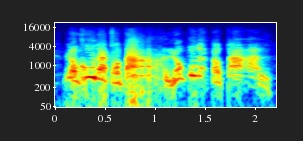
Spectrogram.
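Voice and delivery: high, slow, drawn-out commentator cry; mock announcer. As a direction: stretch out locura like a hyped announcer. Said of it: "un tipo que me dice". (relator exagerado, agudo y lento)

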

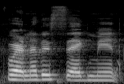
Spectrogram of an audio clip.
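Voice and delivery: ordinary delivery

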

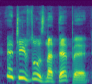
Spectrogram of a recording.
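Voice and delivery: high, whiny mock of a defender; mocking dismissive voice. Streamer mocks a friend who defends Dolan, whiny and dismissive. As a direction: sneer it like a lazy excuse. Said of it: "that's what I hear".

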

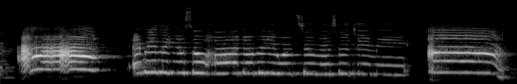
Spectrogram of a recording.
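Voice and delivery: high, fast, hammed-up despairing cry; exaggerated whiny wail. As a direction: wail like everything is hopeless, overplayed. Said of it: "and I'm like".

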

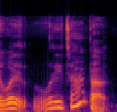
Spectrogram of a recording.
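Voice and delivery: high, fast, incredulous "what"; shocked disbelief. Retold or imitated. Dad hearing his daughter is skipping the meet, stunned and fast. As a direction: jump up in pitch, rushing the question.

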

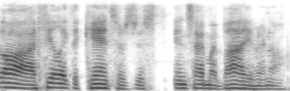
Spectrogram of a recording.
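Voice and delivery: soft, low, half-joking dread; quietly imitating his own health panic; mock worried hypochondriac. Comedian mocking his own cancer scare, low and soft.

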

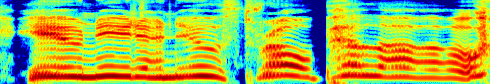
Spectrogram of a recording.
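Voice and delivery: high, drawn-out hypnotic command; brainwashing cartoon bullseye. Cartoon bullseye luring a shopper in with her cart, hypnotic. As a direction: chant it slowly, high, like a hypnotizing mascot.

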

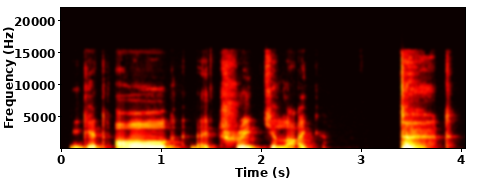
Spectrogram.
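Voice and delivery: put-on high, bitter accented outburst; embittered old Italian woman; almost spitting. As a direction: spit out the last word in disgust. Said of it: "She almost spits the last phrase".

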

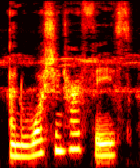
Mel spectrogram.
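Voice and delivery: usual speaking voice

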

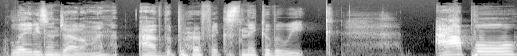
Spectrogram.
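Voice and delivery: loud, grand segment announcement; mock announcer. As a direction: announce it like a showman, building to a loud reveal.

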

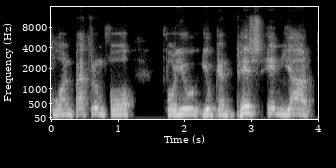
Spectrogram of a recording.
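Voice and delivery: put-on herd them off the bus in a thick Eastern European accent; foreign foreman accent. [name] voiced herding immigrants.

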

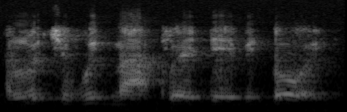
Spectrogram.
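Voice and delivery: ordinary delivery

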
